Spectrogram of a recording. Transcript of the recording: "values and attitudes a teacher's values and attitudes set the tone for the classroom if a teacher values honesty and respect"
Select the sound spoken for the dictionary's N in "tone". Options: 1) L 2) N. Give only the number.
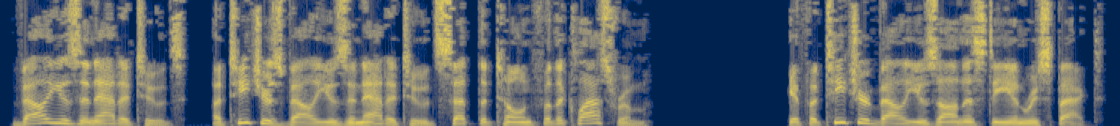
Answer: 2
